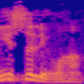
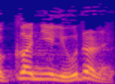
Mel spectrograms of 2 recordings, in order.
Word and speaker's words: 哥尼流: 还有使徒行传第 10章有一个叫哥尼流的人，我经常把他读成尼斯流哈，叫哥尼流的人，那圣经上说他是一个敬畏神的人，所以神就差遣彼得来把福音传给他。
